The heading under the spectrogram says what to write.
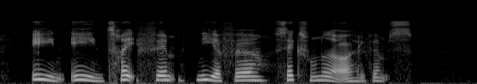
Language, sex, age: Danish, female, 55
